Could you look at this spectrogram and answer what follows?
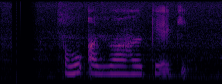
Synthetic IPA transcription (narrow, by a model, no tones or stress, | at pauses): oɦuʔaʋiʋaːɦɐkeḛki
